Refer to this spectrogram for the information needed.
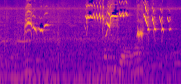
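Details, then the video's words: Captive champion white-rumped shama singing on an iron perch in a bowing style, with a mimicked repertoire including cililin, canary and sparrow phrases: high, sharp chirps and rapid trilled bursts in two quick phrases over a low background hum. "Murai Batu Juara Gaya Sujud Bongkar Isian Cililin, Kenari Tembakan Gereja Tarung"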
